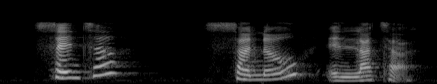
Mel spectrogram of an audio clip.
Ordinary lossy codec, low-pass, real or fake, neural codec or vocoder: AAC, 32 kbps; 7.2 kHz; real; none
